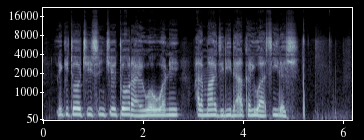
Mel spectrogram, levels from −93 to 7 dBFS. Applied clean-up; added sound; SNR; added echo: none; none; none; none.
